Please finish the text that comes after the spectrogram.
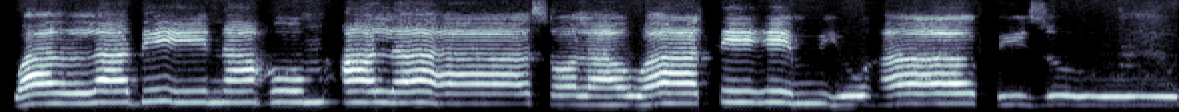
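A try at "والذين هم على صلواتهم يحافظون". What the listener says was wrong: Udah bagus, cuman ainnya aja yang belum keluar. Ala ya. Walladzina hum ala. Ainnya yang keluarin. Ala salawatihim yuhafizun.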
